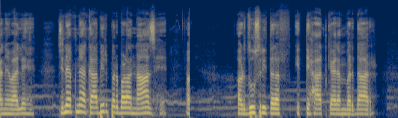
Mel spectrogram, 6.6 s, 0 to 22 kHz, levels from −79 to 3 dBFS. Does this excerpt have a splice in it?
yes; 1 cut; at 3.1 s

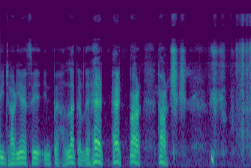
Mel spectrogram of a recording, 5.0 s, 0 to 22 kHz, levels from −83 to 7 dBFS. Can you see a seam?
no; 0 cuts

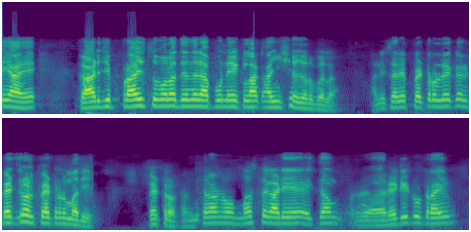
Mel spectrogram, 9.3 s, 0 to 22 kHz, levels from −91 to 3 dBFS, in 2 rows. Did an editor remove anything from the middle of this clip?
no; 0 cuts

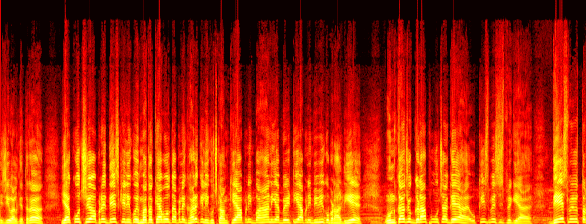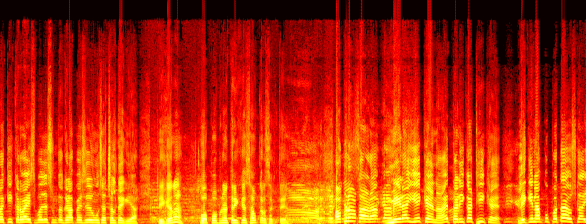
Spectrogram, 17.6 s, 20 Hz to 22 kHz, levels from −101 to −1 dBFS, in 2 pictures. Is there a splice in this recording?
yes; 1 cut; at 11.0 s

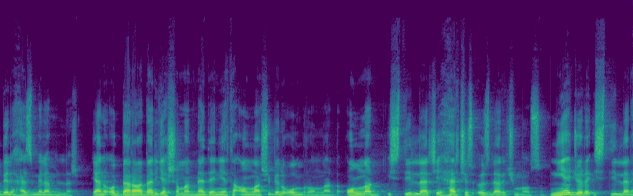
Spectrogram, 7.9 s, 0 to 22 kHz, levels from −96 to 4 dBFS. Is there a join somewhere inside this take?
no; 0 cuts

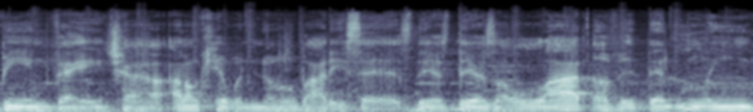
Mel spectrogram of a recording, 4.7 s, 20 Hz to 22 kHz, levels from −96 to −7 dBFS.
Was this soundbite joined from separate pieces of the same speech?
no; 0 cuts

